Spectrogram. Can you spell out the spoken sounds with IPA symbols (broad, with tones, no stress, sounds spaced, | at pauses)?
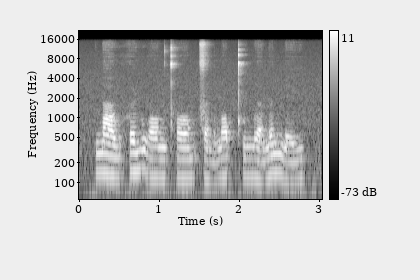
n̪ aː˨˩ w h ɵ˨˧ ɥ w ɔː˨ ŋ t̪ʰ ɔː˨˧ m t͡s ɐ˨˩ n ŋ ɔː˧ p̚ kʷʰ ɪ˧ ŋ l ɐ˨˥ n ɵ˥ n n̪ e˨˧ j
